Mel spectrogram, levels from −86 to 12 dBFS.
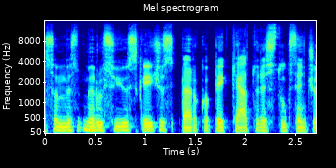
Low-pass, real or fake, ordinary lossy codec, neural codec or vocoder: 14.4 kHz; fake; AAC, 96 kbps; codec, 44.1 kHz, 7.8 kbps, Pupu-Codec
